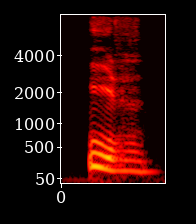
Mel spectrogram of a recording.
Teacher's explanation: on prononce pas le S à la fin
